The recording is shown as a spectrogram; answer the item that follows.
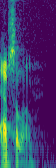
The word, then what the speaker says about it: Absalom: And here, David, many say that this is was written by David during the time that his son, is it Absalom? Did I say that right? What's that? Did somebody say it? Absalom, right? Yeah, Absalom.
